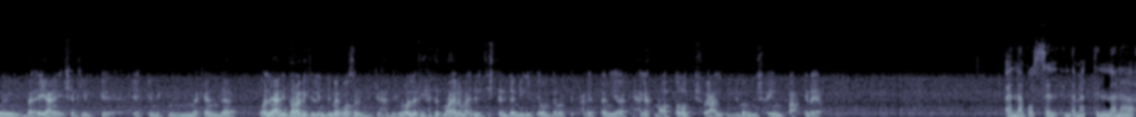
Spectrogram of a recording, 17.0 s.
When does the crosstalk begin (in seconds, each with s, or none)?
none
